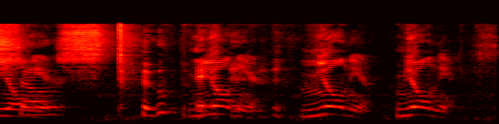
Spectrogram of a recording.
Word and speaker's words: Mjolnir: Mjolnir. It's basically a Scandinavian dude's first name. If you can pronounce Bjorn, you're good.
